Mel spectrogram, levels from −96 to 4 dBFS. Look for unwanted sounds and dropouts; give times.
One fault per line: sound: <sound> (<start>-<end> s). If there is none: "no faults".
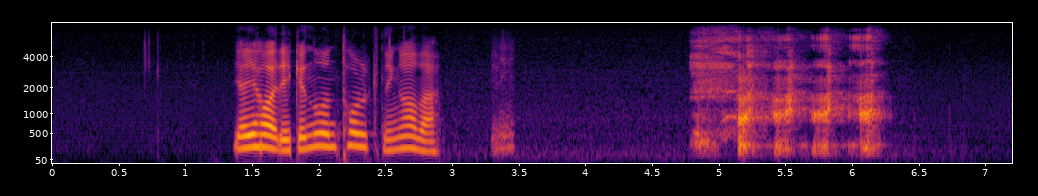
sound: laugh (3.3-3.5 s)
sound: laugh (4.8-6.3 s)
